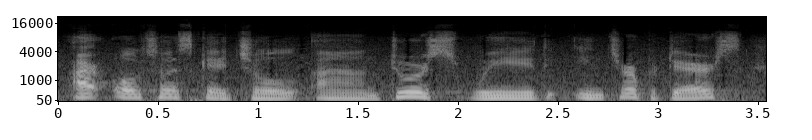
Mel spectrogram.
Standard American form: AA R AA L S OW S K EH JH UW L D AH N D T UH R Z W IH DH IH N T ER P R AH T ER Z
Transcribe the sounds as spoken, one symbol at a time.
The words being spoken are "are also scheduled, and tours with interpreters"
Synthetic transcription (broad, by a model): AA R AA L S OW S K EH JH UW L AH N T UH R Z W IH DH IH N T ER P R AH T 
